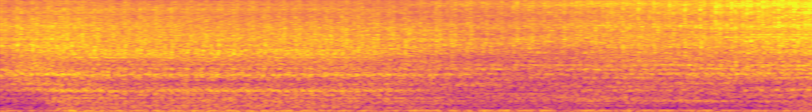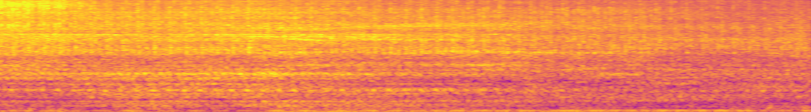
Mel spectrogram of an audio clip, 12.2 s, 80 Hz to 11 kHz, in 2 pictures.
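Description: A 1973 Audi 100 LS engine idles steadily up close, a continuous low rumble with a slightly uneven, knocking pulse that holds at an even level throughout, with no talking.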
